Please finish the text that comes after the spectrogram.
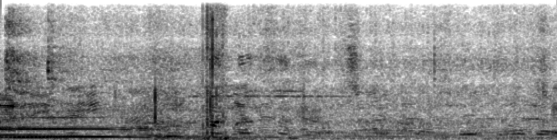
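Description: Cows at the Sangola cattle market give a long, loud moo that slides downward, followed by market chatter and people talking nearby.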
